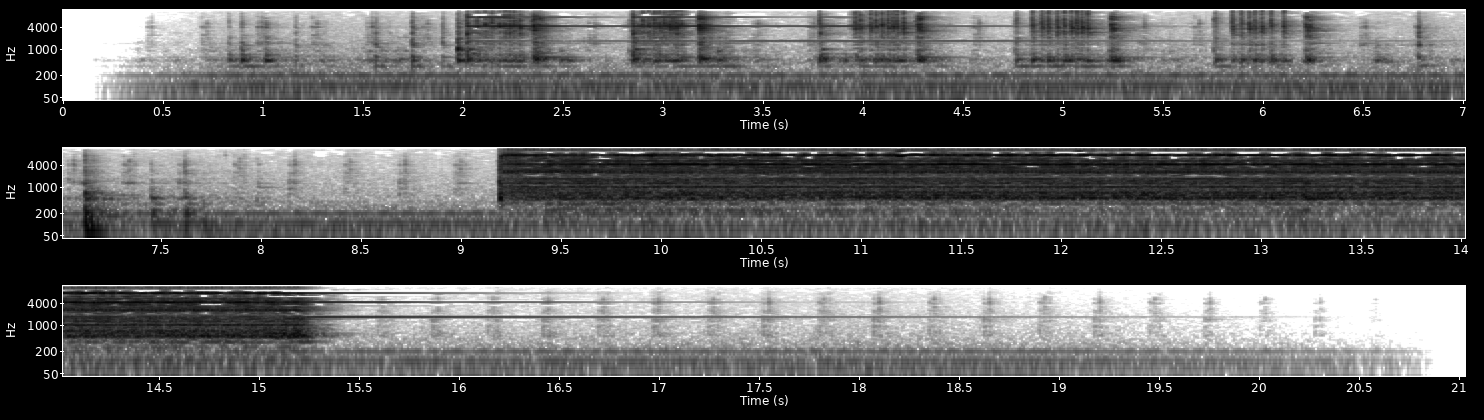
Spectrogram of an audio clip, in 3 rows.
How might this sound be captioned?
Herätyskello, pirisevä / Alarm clock, mechanical, wind up, ringing alarm (Peter)
Mekaaninen herätyskello kuparikelloilla vedetään, soi piristen. (Peter).
Paikka/Place: Suomi / Finland / Nummela
Aika/Date: 01.01.1992
Field-recording, Yleisradio, Ringing, Tehosteet, Alarm-clock, Finland, Wind-up, Alarm, Veto, Soundfx, Suomi, Finnish-Broadcasting-Company, Soida, Mekaaninen, Ring, Soitto, Clock, Mechanical, Kello, Yle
